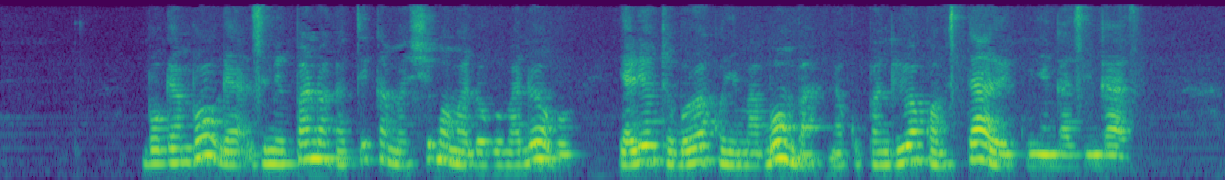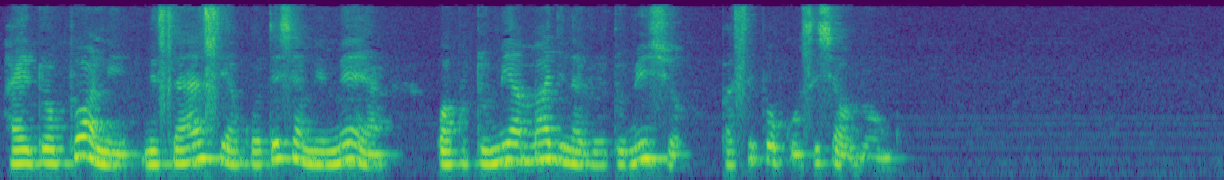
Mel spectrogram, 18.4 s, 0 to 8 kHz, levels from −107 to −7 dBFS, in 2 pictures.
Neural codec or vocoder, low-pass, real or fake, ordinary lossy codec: none; 7.2 kHz; real; MP3, 48 kbps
